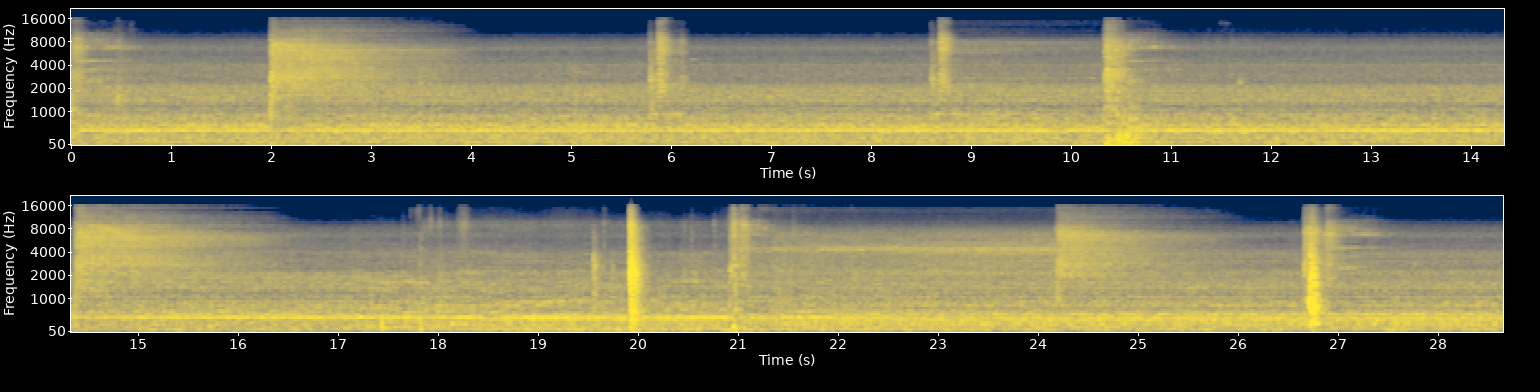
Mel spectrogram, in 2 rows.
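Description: Interior noise of a Long Island Rail Road M7 railcar heard inside its small restroom: a steady hum with a constant tone that stops about two-thirds of the way through. Over it come a few sharp clicks and three brief hissing rushes.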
